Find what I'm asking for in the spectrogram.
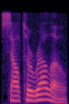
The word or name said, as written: saltarello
